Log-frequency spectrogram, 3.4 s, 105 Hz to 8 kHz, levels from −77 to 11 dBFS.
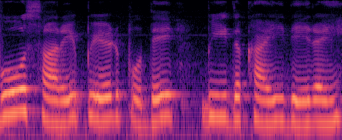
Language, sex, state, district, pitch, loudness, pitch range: Hindi, female, Punjab, Fazilka, 200 Hz, -16 LUFS, 185-215 Hz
